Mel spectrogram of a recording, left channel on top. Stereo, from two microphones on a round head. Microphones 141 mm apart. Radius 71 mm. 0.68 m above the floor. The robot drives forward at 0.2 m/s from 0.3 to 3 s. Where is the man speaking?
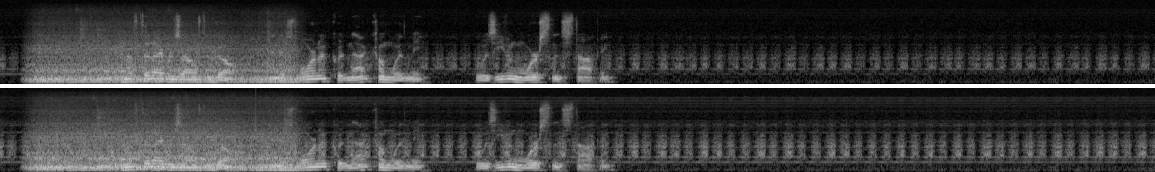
30° left (ahead or behind), 1.0 m; by 6.2 s 25° left (ahead or behind), 1.1 m.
